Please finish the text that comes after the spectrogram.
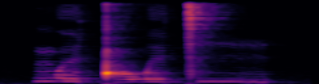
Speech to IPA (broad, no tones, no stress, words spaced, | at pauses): ŋʷeɡ͡ǃɔwe ǀiː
